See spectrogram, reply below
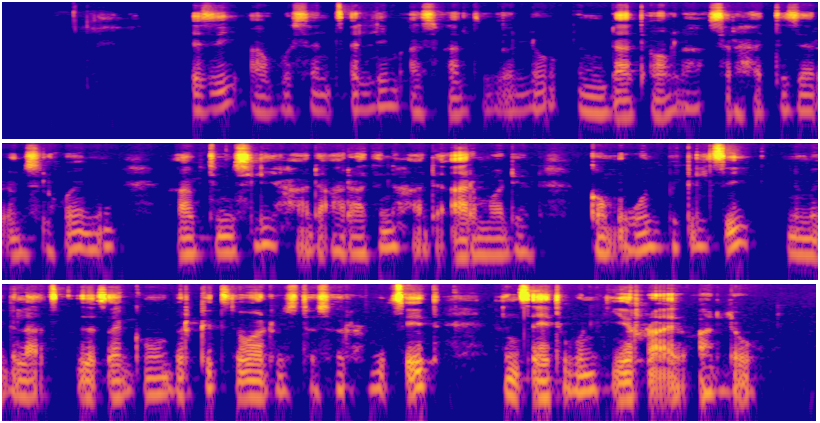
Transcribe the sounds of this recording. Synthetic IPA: ʔɨziʔaβwɔsɐnt͡sʼɐlːimasfɐlt̪ʰizɐ̰lːo̞ɨnd̪at̪ʼɐwlasɨɾħɐt̪ʰːizɐɾʔɨmɨsliko̞jnu | ʔaβt̪ʰimɨsliħa̰d̪ɐ̰ʕaɾʔat̪ʰɨnħa̰d̪ɐ̰ʔaɾmad̪jon | kʰɐmʔṵwʊnbɨɡɨlt͡sʼi | nɨmɨɡla̰t͡sʼzɐt͡sʼɐɡɨmubɨɾkʰɨt̪z̥ɨwɐd̪uzɨt̪ʰɐsɐɾħuwɨt͡sʼit̪ | ʔɨnt͡sʼet̪ʰwʊnjɪrːa̰jṵʔalːɐ̰wu

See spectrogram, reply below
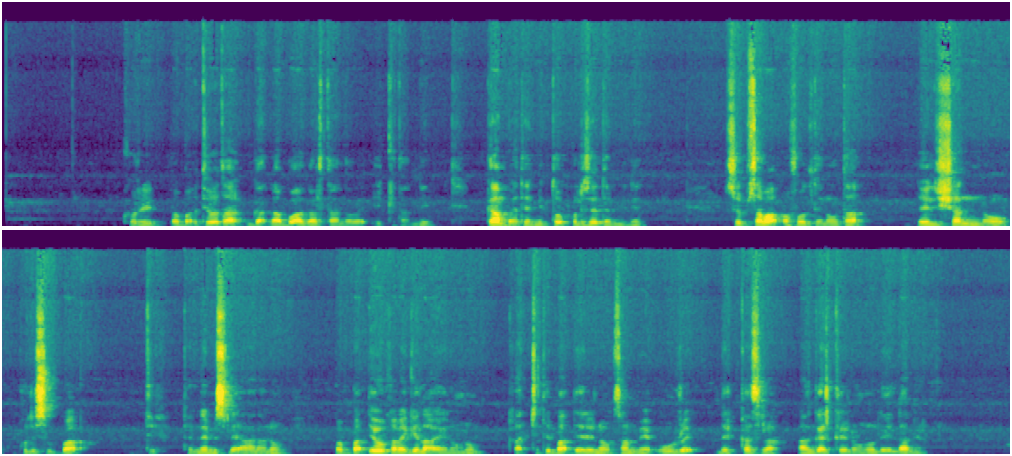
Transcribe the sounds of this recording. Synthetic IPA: kʰʊɾɪb̥ɐbɐ̰t̪ɪjot̪ɐɡɐlɐbʊaːɡɐɾt̪ːɐnɔɾɛʔɪkːɪ̥t̪ɐnːɪ | ɡ̥ɐmbɛt̪ɛmɪt̪ːopɔlɪs̬ɛt̪ɛmːɪnɛ | sʊbsɐwaʔɔfɔlt̪ɛnoːt̪ɐ | le̞ːlɪʃːɐnːoːpʰɔlɪsʊbːɐ̰ | t̪ːɪ | t̪ʰɛnːɛmɪslɛ̰ʔaːnɐnɔ | b̥ɐbːɐɗɪjɔkɐbɛɡɛlɐːjɛnɔhʊnʊ | kʼɐ̰t͡ʃʼːɪt̪ɛbɐɗeɾɛnɔsɐmːeʔuːrːɛ̰ | lɛkːɐsɪɾɐ | ɐŋɡɐɪɾkɪɾɛnohʊnʊle̞ːlːɐmɛjɐ

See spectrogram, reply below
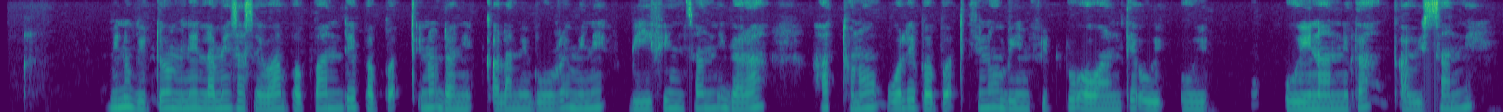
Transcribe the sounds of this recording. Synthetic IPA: mɪnʊɡɪd̪ːɔmɪnɛlɐmɛs̬ɐsɛwabɐbːɐnd̪ɛbɐbːɐt̪ʼːɪnɔd̪ɐnɪkʼɐlɐmɛbuːrːɛmɪnɛ | biːfɪnsɐnːɪɡɐɾɐhɐt̪ʰːʊnɐwɔlɛbɐbːɐt̪ʼːɪ̥t̪ɪnɔbiːmfɪlːʊɔwɐnt̪ːɛ | ʊjɪnɐnːɪt̪ɐt̪ʼɐwɪsːɐnːɛ

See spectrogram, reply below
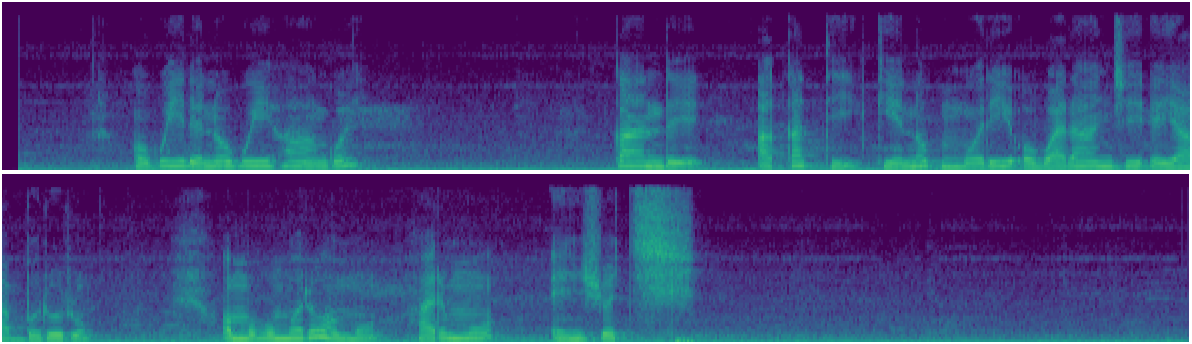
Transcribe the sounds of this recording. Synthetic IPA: o̞βwiːɾe̞no̞βwiːɦaːŋɡwe̞ | kaːndiakatikiːno̞βumuɾio̞βwaɾaːɲɟiʔe̞jaβuɾuɾu | o̞muβumuɾo̞ːmu | haɾimu | e̞ɲʒo̞ci̥

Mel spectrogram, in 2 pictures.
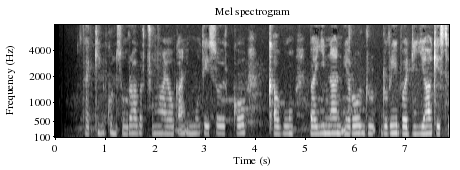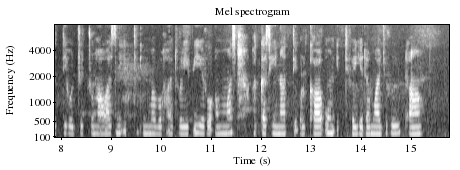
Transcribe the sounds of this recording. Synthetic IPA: fɐkːiːŋkʊnsuːɾaːbɐɾt͡ʃʼʊmːaːjo̞ːkaːnɪmːo̞ːt̪e̞ːsːo̞ːɪɾko̞ː | kʼɐbʊb̥aːjːɪnaːnjɛɾo̞ːd̪ʊɾiːbɐd̪ɪjːaːke̞ːsːɐt̪ːɪɦɔd͡ʒːɛt͡ʃːuːnhɐwaːsnɪɪt̪ːɪᶑɪmːɐbɐhaːt̪ʰʊɾe̞ːfɪjɛɾo̞̰ːʔɐmːaːsʔɐkːɐse̞ːnaːt̪ːɪɔlkʰaːʔuːnɪt̪ːɪ̥fɐjːɐd̪ɐmaːd͡ʒɪɾʊᶑɐ

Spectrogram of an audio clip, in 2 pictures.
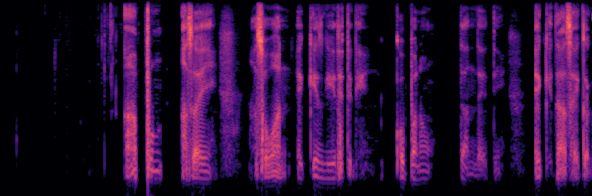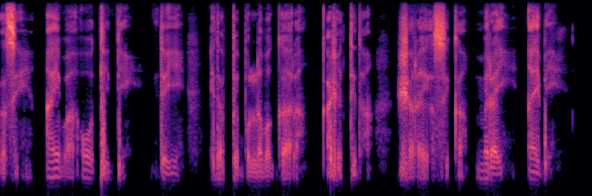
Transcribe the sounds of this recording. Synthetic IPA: ʔaːpːʊn | ʔɐsɐj | hɐsɔwanɛkʼːɪzɡiːt̪ʰɛ̥t̪ːɪd̪ɪ | kʼɔpːɐnɐw | d̪̥ɐnd̪ɐjɛt̪ːɪ | ɛkʼːɪd̪ɐ̰ːsɐjkːɐkʼɐsːɪ | ɐjba̰ːʔo̞ːt̪ʰːid̪ːɪ | d̪̥ɛjiʔɛt̪ɐpːɛbɔlːʔɐbɐɡːaːɾɐ | kʼɐʃɛt̪ːɪd̪ɐ | ʃɐ̰ɾʔɐ̰jɐsːɪkʰːɐmɛɾʔɐj | ɐjbeː

